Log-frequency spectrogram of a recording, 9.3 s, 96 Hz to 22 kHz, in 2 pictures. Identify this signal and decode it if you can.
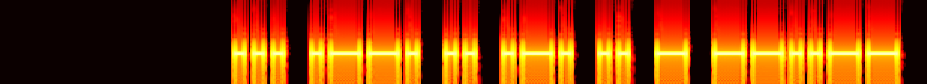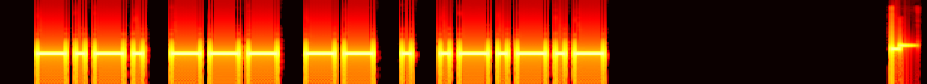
Morse code, heard as a keyed tone, about 25 wpm, 700 Hz. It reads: SPIRIT, COME.
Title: Sentences from Top 1400 Words 25wpm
